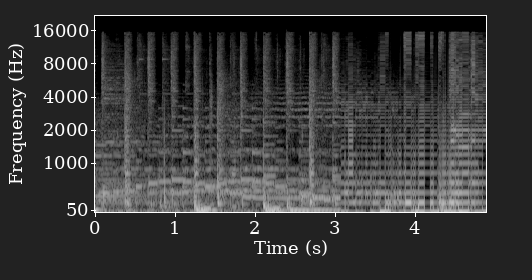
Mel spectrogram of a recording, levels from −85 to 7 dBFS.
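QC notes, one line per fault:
3.07–4.89 s, robotic sound from repeated short buffers: the sound turns into a rigid metallic buzz locked at 200 Hz, likely because a 5 ms slice keeps being replayed while most of the real audio is skipped. Unlike flanging, this pitch never sweeps.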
